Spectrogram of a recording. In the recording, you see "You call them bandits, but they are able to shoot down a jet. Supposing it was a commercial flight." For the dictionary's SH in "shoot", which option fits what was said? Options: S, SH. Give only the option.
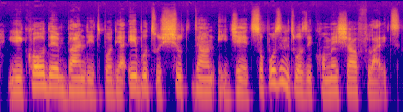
SH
